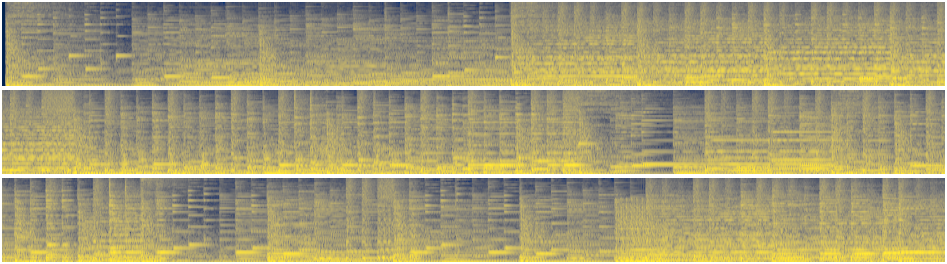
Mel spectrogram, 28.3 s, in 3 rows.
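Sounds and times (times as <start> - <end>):
piano music: 0.0 - 28.2.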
